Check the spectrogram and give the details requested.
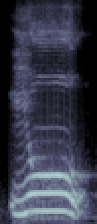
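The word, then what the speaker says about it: ewe: Two words spelled differently, but pronounced alike. So, the E-W-E is U or IU.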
